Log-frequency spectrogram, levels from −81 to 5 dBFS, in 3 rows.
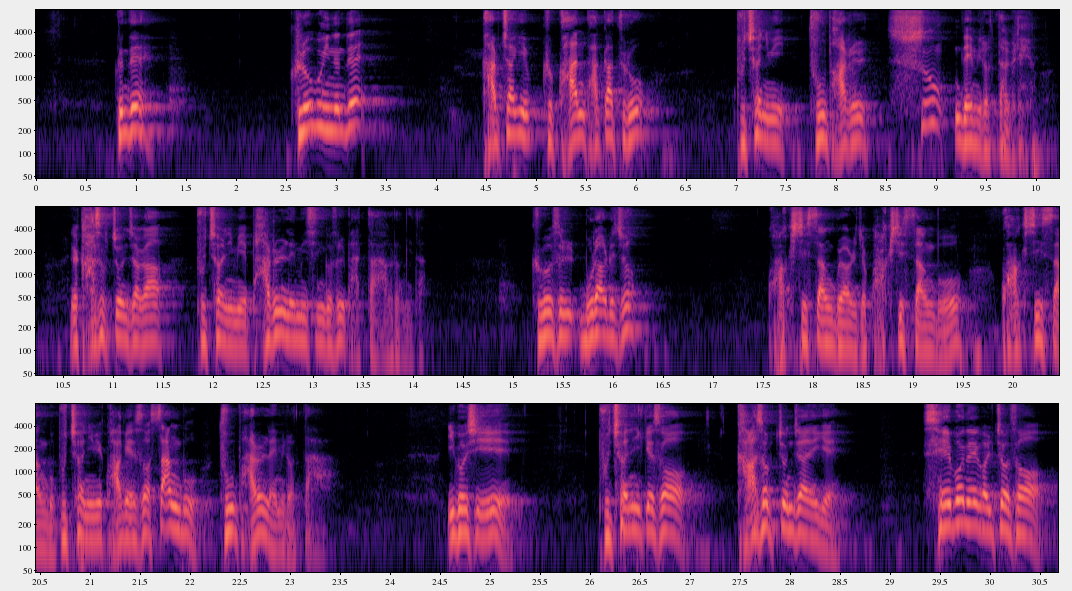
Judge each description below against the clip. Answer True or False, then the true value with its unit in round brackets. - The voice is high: False (140 Hz)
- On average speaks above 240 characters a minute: False (225 characters per minute)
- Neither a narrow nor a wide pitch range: False (6.0 semitones)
